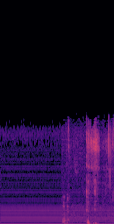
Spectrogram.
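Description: Steady electrical mains hum with a stack of even overtones, as picked up through a meeting's microphone and recording system, with a brief low thump near the end.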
